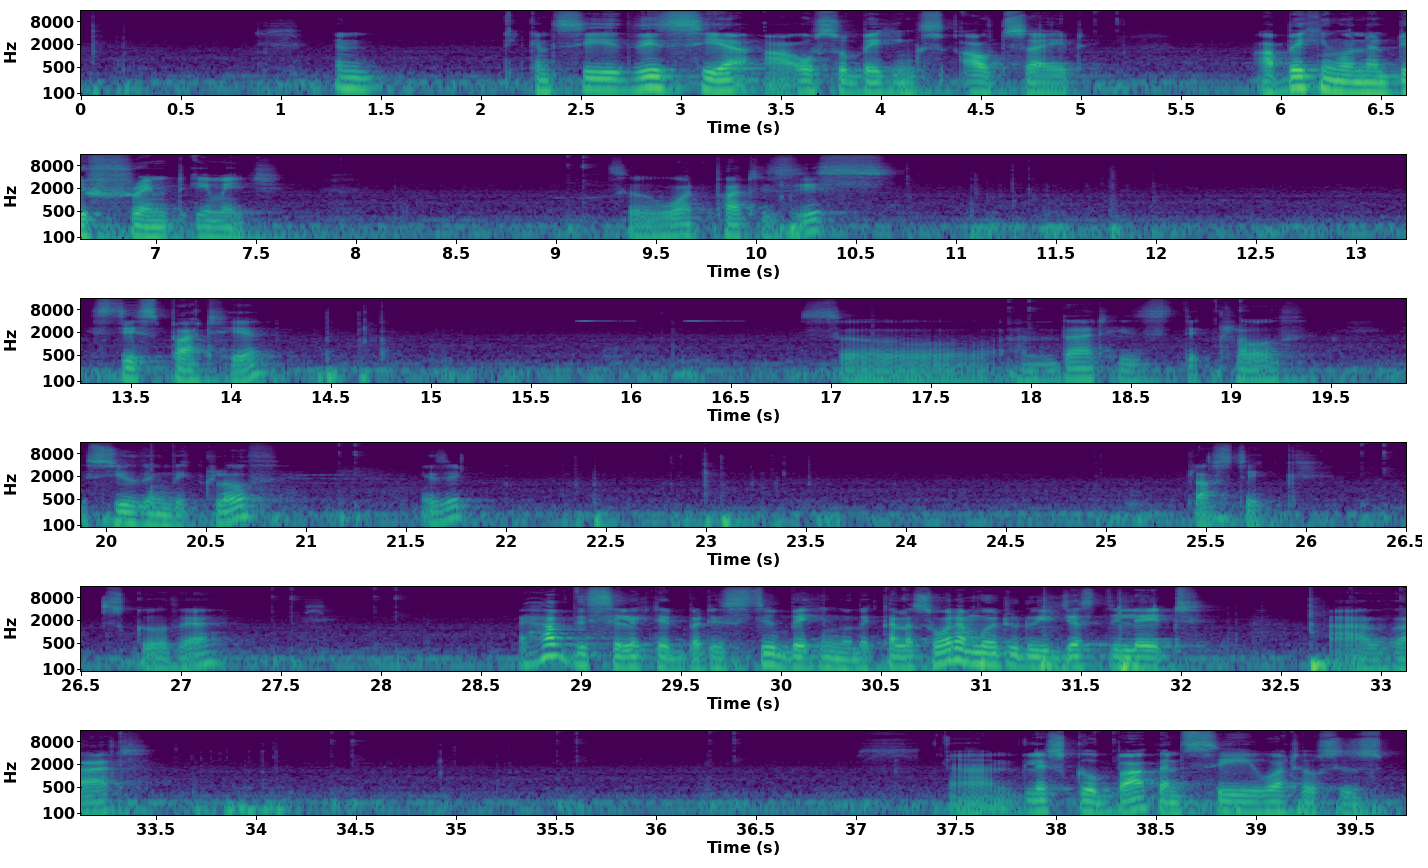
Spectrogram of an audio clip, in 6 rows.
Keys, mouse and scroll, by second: 0.2 `, 11.5 ctrl+l, 14.7 Tab, 19.2 click, 20.0 `, 21.3 click, 22.5 `, 23.3 Tab, 26.4-26.7 drag, 28.0 click, 32.4 Delete, 34.4-36.4 drag, 38.4-38.7 drag, 39.1 Tab.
